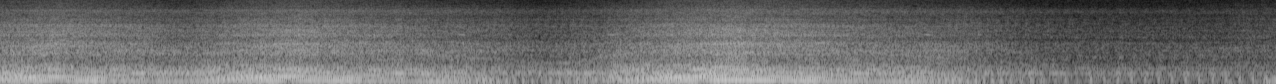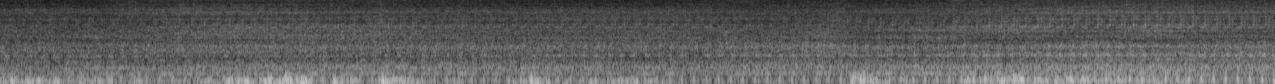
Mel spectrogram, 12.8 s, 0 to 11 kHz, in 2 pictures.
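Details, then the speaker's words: Yamaha Jog AY01 scooter (AF74E engine, as Honda Tact AF75/AF79) after valve clearance adjustment: two throttle blips then steady, even single-cylinder idle with no top-end ticking; runs smoother and quieter now. "The engine runs smoother and quieter now."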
